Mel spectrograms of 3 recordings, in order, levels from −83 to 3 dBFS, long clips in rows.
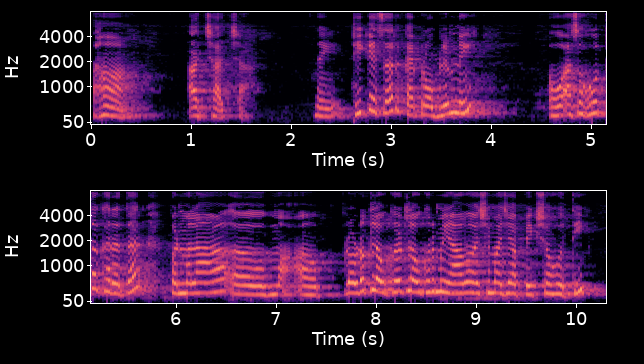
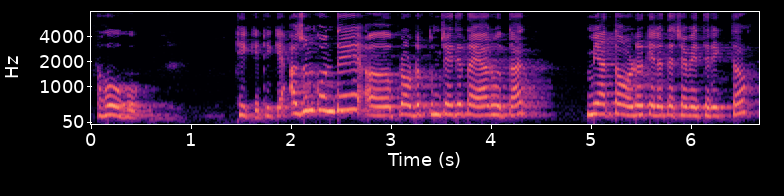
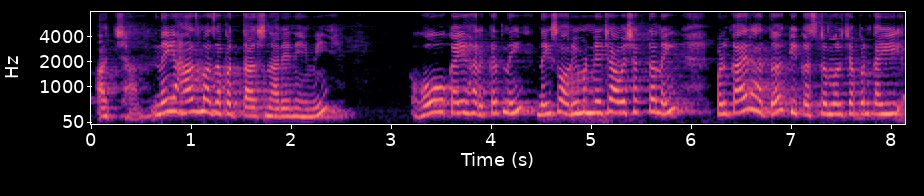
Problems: none marked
